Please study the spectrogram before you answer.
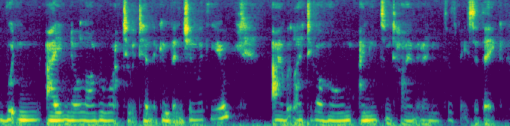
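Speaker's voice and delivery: whispered, firm request to go home; quiet and steady, wanting out; whispered plea for space; hushed request. Retold or imitated. Asking to leave, whispered.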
